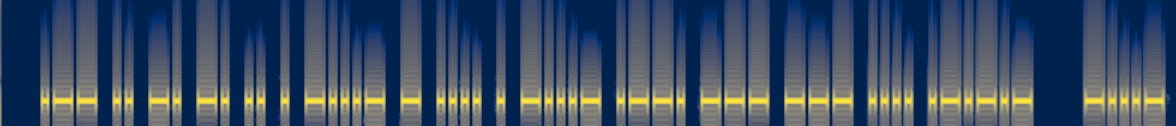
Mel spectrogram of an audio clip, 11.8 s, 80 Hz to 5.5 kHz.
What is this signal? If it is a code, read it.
Morse code, heard as a keyed tone, about 20 wpm, 600 Hz. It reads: WINNIE<BT>THE<BT>POOH. <BT>
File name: cw-books / winnie-the-pooh / winnie-20wpm-page-0027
